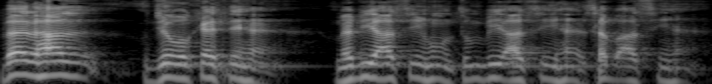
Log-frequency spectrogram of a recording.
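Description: A man speaking as a spiritual leader in a religious talk to his followers, scolding and emphatic, often growing loud and fiery. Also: fairly high pitch, fairly even intonation, vocal fry.

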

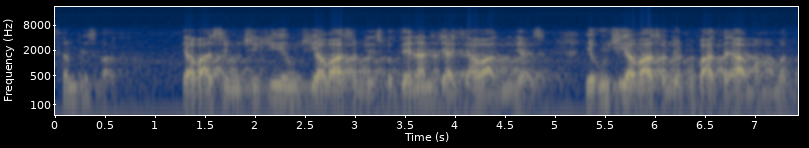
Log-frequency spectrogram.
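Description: A man preaching a sermon in an earnest way, swinging between loud and hushed delivery, with a gravelly voice. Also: medium pitch, fairly even intonation. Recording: echoey hall, dull lo-fi sound.

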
